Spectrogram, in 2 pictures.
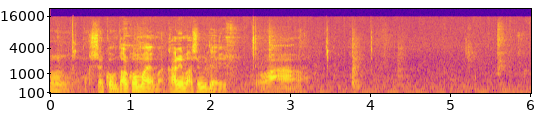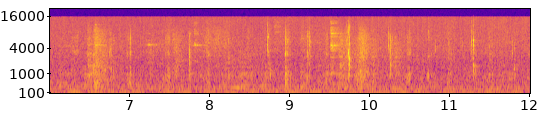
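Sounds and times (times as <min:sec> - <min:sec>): steady low hum: 0:00.0 - 0:12.0
chewing with clicks and smacks: 0:00.2 - 0:00.4, 0:02.5 - 0:04.5, 0:05.2 - 0:12.0.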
